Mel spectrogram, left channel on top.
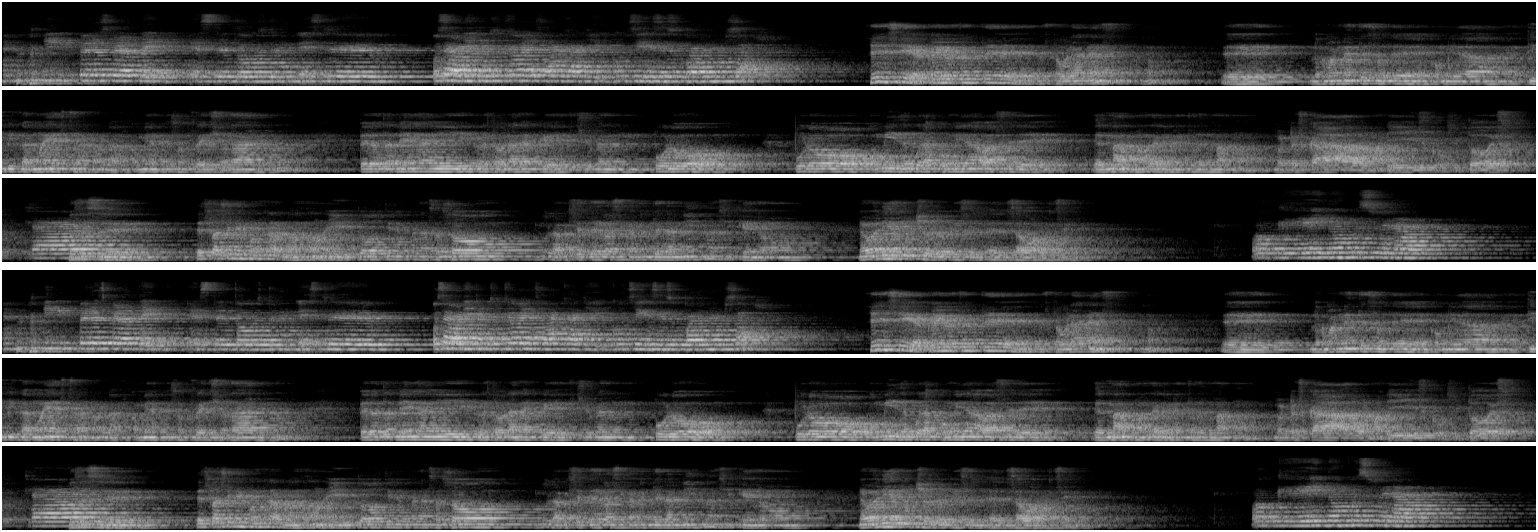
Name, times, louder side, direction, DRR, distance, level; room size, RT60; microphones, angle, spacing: voice 1, 0.4-1.6 1.8-3.8 4.3-7.5 30.9-31.6 43.2-44.8, right 1 dB, 35° right, -5 dB, 1.5 m, -21 dB
voice 2, 8.7-11.1 11.4-11.6 12.2-12.7 13.1-18.6 18.9-22.6 23.0-25.9 26.2-30.4 31.3-32.2 32.6-35.7 36.0-38.6 39.2-41.4, right 1 dB, 5° right, -5 dB, 0.7 m, -24 dB
6.6 x 6.6 x 3.4 m, 2.2 s
head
